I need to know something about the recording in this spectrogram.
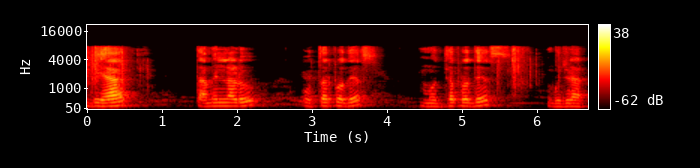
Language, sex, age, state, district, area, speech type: Odia, male, 45-60, Odisha, Mayurbhanj, rural, spontaneous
